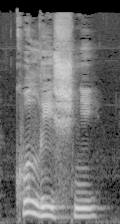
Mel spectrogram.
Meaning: former, previous, erstwhile, ex-
- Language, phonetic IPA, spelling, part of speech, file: Ukrainian, [kɔˈɫɪʃnʲii̯], колишній, adjective, Uk-колишній.ogg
